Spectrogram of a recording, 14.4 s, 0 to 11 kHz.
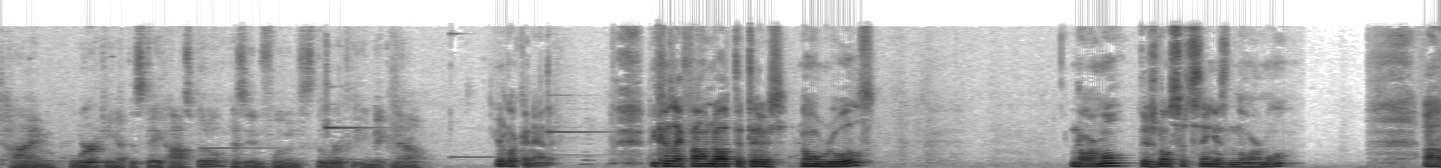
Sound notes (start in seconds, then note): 0.0 voiceover; 6.1 voiceover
